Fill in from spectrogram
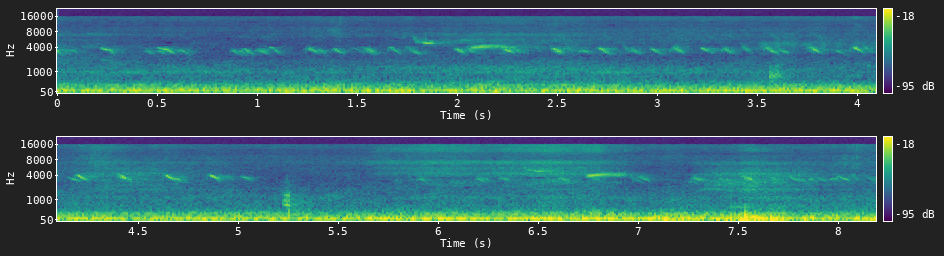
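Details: Young Muscovy ducks peeping: rapid series of short, high-pitched chirps in the first five seconds, then sparser peeps, all set against a loud, steady low-frequency hum and faint rustling.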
